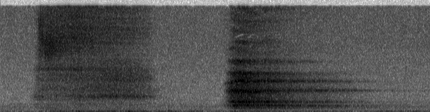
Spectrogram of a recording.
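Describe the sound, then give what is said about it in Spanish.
A slow, audible breath done as a breathing exercise for calm: a long airy inhale, a brief pause, then a louder, fuller exhale that gradually fades, with no talking. “Pero es una buena práctica y algo yo creo necesario para cada uno durante el día el uso de la respiración, si solo por una vez.”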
